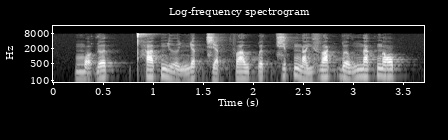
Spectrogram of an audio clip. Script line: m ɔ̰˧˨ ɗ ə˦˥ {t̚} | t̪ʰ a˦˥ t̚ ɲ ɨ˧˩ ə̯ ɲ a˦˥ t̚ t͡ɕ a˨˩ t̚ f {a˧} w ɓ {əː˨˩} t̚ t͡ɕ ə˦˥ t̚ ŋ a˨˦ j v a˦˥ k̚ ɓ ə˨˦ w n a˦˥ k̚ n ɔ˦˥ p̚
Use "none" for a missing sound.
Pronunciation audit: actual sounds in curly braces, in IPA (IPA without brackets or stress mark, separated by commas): t̚, a˧, ə˨˩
